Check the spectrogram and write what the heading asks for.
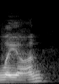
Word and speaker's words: Leone: Am I saying that right, Leone? Is that the correct way to pronounce your last name? – Pretty close. I think Leone.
